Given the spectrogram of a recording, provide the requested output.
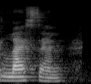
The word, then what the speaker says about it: lessen: Let's look at the word lessen. To lessen is pronounced exactly the same as the noun lesson, an English lesson. So that E and that O are pronounced the same because they're both reduced vowels.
